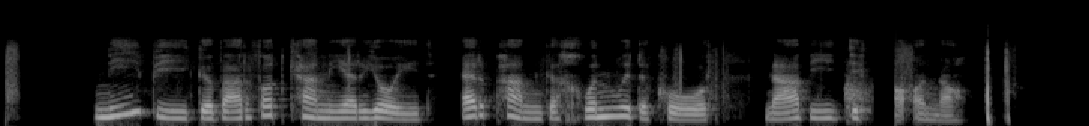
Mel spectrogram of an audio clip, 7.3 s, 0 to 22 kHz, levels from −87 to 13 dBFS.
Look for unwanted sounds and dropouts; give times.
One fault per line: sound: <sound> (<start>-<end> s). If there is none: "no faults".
sound: dropout (5.8-6.0 s)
